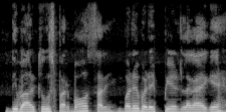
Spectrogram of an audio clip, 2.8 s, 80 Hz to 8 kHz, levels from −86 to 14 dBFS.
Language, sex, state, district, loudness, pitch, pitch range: Hindi, male, Uttar Pradesh, Lucknow, -15 LUFS, 155 Hz, 150-165 Hz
